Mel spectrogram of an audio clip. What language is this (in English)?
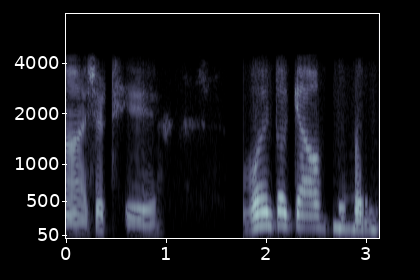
Kashmiri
